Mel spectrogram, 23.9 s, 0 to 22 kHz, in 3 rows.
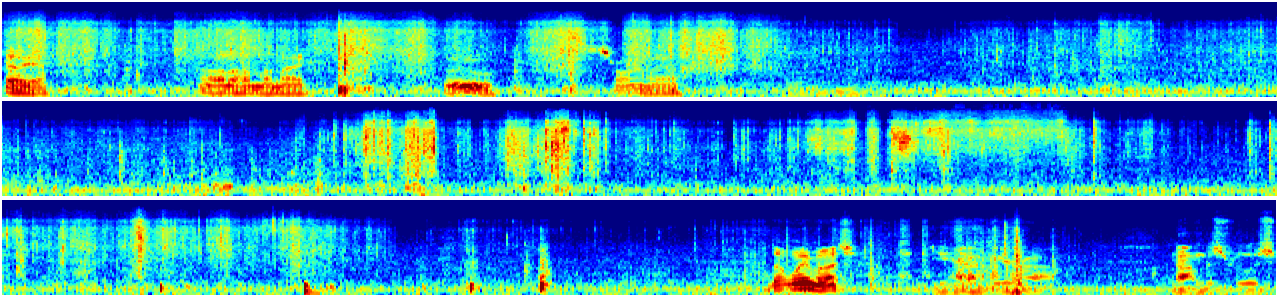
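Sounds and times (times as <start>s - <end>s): cardboard and plastic crinkling: 0.0s - 19.6s
steady low hum: 0.0s - 23.9s.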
